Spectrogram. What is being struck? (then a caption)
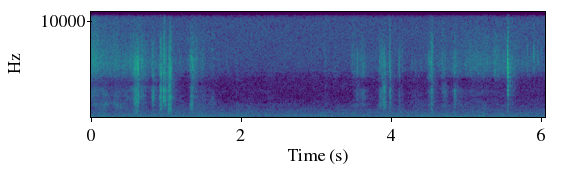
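White foam packing block. Long painted fingernails and fingertips squeeze, rub and tap a small, soft white foam packing block held in both hands. Quiet, irregular taps and scratchy, bright squeaks crackle over a steady low background hum, with a few sharper clicks standing out.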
